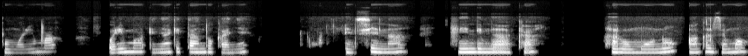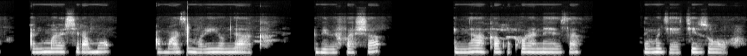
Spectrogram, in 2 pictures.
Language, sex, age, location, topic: Kinyarwanda, female, 18-24, Nyagatare, agriculture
